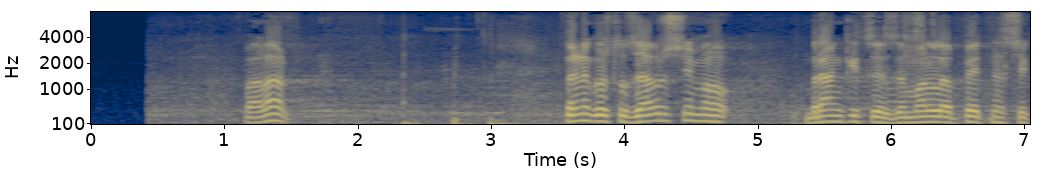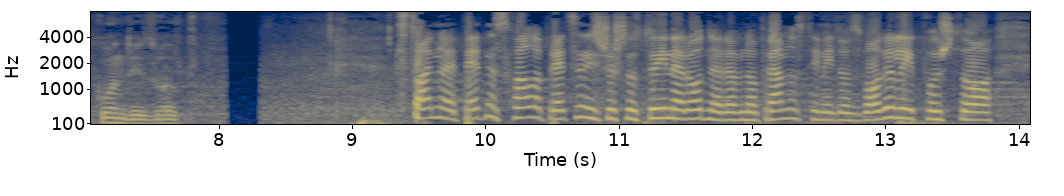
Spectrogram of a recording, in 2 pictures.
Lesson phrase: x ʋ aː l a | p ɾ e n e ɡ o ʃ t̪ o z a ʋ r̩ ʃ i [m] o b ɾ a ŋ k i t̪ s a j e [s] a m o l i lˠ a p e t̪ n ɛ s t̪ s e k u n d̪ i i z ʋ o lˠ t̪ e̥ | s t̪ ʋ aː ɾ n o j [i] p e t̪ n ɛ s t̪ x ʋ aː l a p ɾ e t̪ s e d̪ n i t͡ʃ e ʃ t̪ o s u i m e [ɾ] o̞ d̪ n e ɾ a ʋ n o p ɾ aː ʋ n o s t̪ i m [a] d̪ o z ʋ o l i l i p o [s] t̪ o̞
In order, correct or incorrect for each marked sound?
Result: correct, incorrect: z, incorrect: e, correct, incorrect: i, incorrect: ʃ

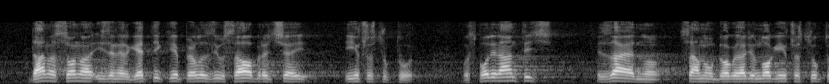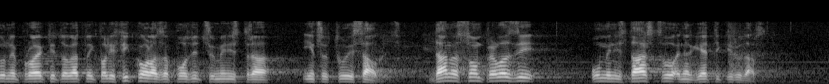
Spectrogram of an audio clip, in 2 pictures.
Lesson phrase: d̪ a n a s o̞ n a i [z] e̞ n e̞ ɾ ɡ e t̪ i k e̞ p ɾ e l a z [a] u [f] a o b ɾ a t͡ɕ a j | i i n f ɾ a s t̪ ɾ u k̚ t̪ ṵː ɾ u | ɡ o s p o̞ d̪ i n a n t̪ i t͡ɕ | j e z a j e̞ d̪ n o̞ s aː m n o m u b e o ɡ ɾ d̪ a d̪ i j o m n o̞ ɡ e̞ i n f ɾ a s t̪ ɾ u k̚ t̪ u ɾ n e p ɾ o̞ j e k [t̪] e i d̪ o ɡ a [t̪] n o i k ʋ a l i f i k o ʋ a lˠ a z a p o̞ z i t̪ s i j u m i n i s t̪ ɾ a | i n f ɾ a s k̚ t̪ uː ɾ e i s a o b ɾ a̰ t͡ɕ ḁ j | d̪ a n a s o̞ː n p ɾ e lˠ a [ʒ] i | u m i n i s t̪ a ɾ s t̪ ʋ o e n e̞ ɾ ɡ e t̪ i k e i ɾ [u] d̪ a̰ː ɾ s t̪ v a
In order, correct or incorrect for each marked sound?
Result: correct, incorrect: i, incorrect: s, correct, correct, incorrect: z, correct

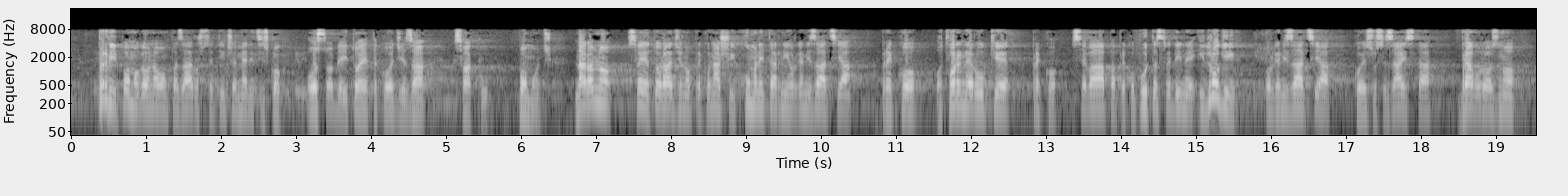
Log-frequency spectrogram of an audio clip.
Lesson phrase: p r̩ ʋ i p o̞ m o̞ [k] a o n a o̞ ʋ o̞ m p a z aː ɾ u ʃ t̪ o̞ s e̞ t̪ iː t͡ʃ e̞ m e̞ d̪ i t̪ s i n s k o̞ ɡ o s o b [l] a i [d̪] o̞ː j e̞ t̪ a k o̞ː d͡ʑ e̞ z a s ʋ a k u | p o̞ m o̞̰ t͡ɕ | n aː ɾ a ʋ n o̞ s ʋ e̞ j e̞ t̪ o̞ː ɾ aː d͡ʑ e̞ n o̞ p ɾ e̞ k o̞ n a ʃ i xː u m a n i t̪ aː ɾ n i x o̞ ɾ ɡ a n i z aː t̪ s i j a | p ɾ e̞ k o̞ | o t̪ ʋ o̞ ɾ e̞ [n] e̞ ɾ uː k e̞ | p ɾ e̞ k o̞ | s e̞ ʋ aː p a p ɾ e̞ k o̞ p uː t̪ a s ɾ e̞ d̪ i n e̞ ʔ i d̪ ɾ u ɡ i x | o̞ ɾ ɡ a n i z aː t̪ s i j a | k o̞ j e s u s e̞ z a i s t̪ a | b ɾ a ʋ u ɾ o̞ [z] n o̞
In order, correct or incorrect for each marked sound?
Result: incorrect: ɡ, incorrect: ʎ, incorrect: t̪, correct, correct

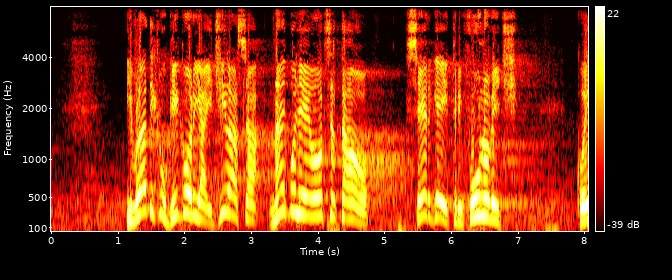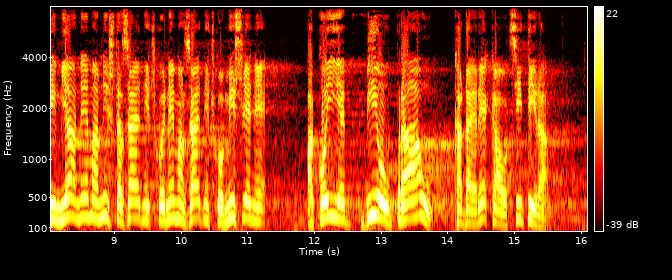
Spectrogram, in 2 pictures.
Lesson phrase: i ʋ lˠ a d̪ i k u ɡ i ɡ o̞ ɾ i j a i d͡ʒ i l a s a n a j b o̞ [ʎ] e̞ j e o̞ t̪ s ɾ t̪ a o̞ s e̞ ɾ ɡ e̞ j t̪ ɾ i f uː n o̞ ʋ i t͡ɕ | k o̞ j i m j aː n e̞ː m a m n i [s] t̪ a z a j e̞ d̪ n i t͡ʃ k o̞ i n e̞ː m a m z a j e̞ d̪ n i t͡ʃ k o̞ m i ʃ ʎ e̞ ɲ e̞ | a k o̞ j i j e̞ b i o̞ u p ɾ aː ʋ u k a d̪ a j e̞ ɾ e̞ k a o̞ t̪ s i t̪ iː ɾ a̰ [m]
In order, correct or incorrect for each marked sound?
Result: correct, incorrect: ʃ, correct

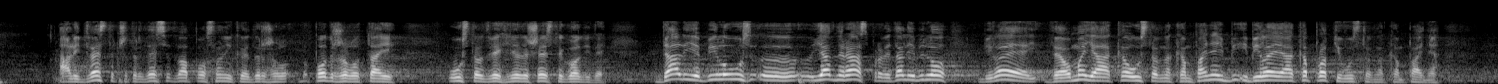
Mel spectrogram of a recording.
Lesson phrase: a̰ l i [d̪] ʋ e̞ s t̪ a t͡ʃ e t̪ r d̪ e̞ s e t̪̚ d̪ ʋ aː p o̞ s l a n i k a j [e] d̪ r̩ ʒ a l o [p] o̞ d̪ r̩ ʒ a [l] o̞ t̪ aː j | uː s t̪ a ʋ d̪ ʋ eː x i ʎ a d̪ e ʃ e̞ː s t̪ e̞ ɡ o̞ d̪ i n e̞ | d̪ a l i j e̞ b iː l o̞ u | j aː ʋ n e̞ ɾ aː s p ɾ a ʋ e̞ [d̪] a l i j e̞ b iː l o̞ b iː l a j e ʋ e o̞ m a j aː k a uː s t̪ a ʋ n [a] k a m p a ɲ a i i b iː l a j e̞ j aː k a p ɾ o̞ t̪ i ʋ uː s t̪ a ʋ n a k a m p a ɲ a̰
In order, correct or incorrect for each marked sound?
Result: correct, correct, correct, correct, correct, correct

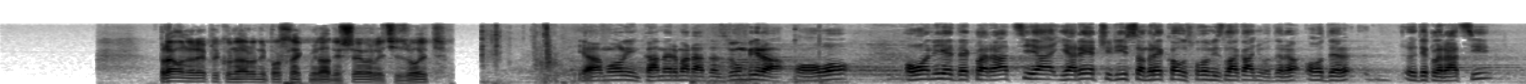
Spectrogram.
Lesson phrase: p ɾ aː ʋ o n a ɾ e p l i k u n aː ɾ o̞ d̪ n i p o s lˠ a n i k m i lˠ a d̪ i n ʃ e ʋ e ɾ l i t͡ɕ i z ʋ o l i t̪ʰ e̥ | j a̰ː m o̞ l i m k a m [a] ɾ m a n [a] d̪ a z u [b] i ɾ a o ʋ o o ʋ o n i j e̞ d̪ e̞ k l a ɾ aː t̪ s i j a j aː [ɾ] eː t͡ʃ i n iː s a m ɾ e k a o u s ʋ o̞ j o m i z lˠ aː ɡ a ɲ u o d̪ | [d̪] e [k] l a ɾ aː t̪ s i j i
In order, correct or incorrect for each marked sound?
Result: incorrect: e, correct, incorrect: m, correct, correct, correct

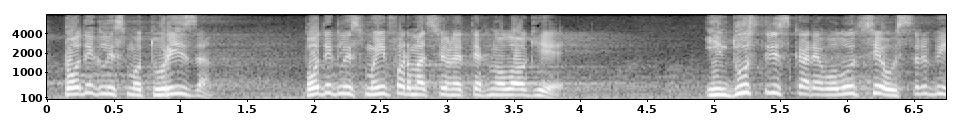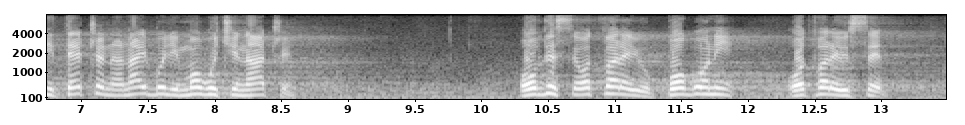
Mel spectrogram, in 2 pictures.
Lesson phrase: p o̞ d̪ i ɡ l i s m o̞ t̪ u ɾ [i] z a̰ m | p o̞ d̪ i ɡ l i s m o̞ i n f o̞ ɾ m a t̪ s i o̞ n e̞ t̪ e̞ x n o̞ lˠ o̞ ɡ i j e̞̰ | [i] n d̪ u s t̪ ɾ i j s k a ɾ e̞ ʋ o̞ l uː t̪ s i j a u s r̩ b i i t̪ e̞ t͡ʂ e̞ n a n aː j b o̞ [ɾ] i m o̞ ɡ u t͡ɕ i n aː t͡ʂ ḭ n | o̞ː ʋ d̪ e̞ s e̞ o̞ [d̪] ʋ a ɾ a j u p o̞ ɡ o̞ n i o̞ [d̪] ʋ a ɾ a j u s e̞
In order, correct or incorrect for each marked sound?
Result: correct, correct, incorrect: ʎ, incorrect: t̪, incorrect: t̪

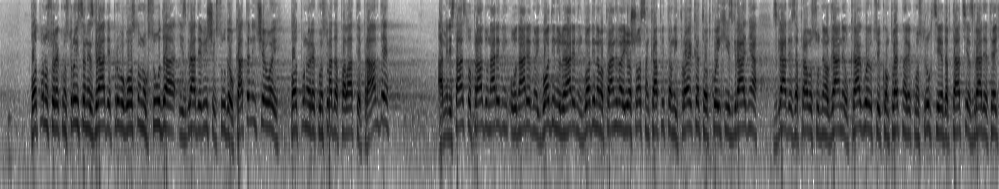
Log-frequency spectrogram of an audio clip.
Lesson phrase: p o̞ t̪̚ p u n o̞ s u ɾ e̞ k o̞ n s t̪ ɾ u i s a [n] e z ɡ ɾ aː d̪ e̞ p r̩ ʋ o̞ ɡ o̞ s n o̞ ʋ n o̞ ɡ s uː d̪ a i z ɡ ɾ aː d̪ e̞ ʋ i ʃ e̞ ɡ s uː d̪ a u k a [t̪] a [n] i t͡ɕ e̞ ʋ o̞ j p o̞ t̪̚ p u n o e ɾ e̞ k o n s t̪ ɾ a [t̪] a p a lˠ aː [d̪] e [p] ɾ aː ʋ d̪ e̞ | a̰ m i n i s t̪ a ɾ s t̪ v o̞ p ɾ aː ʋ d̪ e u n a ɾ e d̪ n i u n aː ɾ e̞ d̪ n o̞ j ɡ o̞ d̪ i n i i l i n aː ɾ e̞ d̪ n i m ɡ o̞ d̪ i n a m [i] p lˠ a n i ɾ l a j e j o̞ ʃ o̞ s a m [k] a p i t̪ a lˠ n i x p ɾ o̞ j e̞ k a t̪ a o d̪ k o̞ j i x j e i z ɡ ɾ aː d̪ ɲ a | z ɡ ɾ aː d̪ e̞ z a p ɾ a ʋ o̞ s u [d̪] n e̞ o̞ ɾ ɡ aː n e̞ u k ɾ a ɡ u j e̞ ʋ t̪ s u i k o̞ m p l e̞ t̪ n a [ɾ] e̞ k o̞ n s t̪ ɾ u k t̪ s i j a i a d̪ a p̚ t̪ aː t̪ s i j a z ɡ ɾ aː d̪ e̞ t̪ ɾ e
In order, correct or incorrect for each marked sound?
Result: correct, correct, correct, incorrect: d̪, incorrect: t̪, correct, incorrect: a, correct, correct, correct

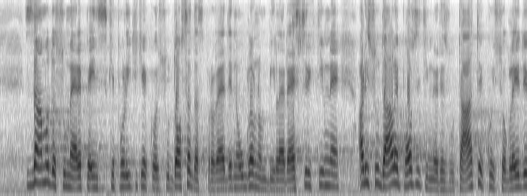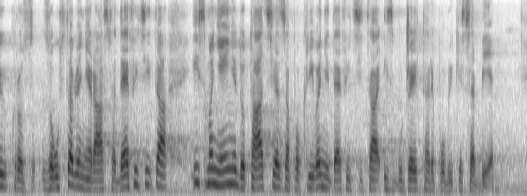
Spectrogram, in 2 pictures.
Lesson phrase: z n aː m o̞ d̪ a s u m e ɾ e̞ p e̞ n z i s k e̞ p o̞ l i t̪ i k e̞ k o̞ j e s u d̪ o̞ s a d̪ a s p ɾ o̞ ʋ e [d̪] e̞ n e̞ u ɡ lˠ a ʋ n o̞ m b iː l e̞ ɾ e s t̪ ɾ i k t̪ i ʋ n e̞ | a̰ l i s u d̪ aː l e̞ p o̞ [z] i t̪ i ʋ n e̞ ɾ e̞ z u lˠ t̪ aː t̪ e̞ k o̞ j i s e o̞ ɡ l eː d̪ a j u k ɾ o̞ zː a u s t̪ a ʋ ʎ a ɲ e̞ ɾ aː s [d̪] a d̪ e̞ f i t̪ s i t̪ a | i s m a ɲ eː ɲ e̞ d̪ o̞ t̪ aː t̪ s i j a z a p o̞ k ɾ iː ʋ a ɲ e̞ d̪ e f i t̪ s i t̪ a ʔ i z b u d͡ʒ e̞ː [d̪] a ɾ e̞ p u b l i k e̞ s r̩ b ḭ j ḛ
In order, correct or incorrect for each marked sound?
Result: correct, correct, incorrect: t̪, incorrect: t̪

